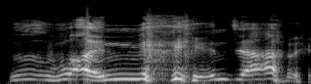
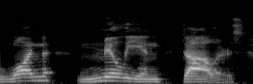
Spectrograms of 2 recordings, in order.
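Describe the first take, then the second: First: It is said in a put-on villain character voice. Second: It is said in his normal speaking voice.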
